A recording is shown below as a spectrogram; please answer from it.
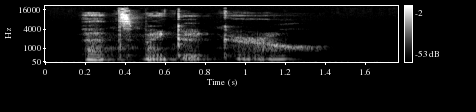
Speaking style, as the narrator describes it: You whisper in my ear

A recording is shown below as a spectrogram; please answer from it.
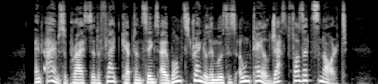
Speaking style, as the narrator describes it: Night Kanter hissed

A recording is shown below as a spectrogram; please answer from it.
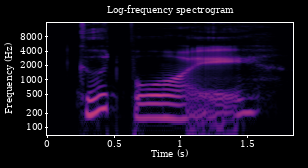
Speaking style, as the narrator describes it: I murmured in his ear

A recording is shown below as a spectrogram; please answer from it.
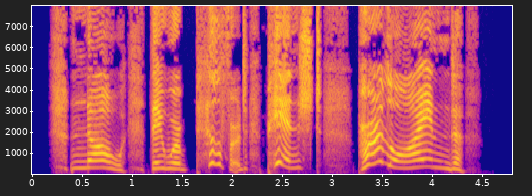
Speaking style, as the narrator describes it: Rarity yelped

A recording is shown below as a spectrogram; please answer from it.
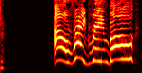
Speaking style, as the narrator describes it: Pinkie Pie squealed, jumping up and down

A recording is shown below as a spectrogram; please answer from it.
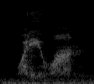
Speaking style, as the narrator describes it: to whisper in his ear

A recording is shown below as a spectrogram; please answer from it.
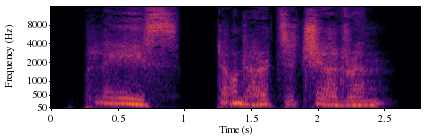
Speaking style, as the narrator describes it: she whispered softly

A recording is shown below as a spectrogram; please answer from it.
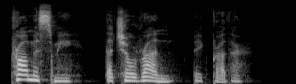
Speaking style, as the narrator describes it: Luna said softly

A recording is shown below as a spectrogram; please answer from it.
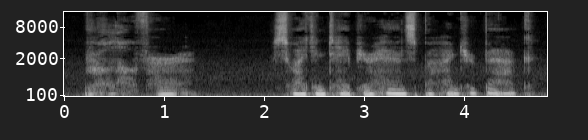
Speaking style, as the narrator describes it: I whispered in your ear

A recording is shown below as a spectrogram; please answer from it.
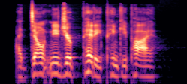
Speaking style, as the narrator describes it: she growled

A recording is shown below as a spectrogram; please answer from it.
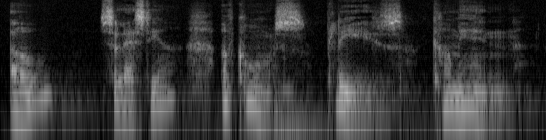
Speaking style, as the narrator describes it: Luna purred

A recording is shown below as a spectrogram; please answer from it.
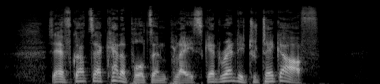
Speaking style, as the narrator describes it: Tailwind barked

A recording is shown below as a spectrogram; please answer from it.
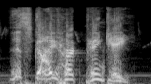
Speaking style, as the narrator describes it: Rainbow shouted

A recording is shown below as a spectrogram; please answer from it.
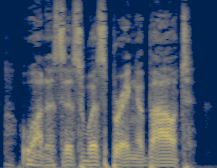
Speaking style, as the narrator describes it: Fenrir growled

